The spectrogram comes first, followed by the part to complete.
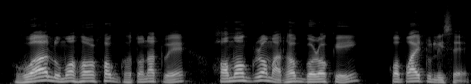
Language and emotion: Assamese, neutral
